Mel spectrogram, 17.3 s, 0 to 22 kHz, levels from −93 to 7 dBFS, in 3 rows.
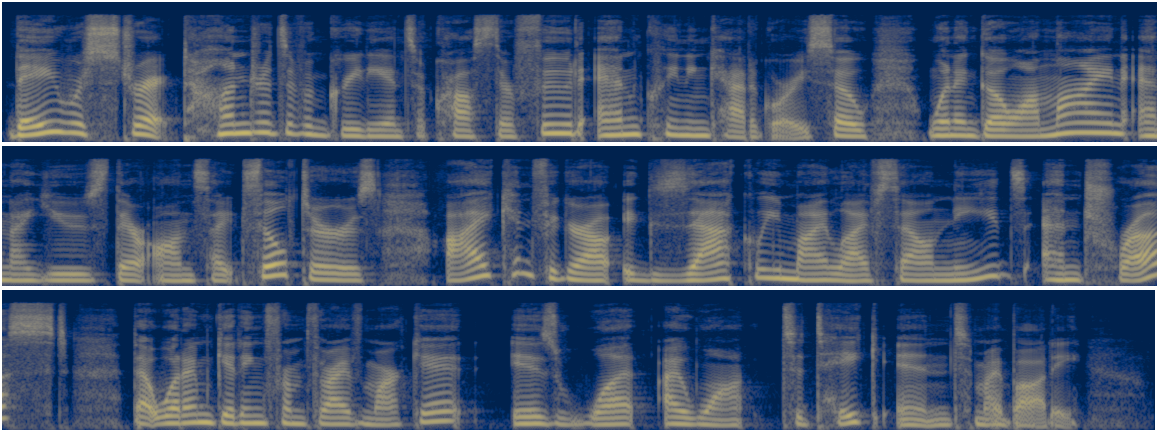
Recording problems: none

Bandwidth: 14.5 kHz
